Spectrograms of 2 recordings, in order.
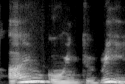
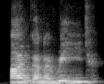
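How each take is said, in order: First: Each word of 'going to' is said separately. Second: 'Going to' is squeezed together into 'gonna'. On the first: "I'm going to read って言ってもらえたらわかるじゃないですか" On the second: "でもまたこれもつなげるんですよね"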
